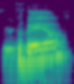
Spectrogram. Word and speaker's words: Cabello: All right, and are you Miss Cabello? Yes. Am I pronouncing your last name right? Yes. Thank you. The double L's always throw me off.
